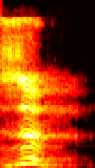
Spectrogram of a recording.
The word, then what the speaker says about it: œufs: C'est le cas pour un œuf au pluriel, je vais dire des œufs. F et S, on ne les entend pas.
